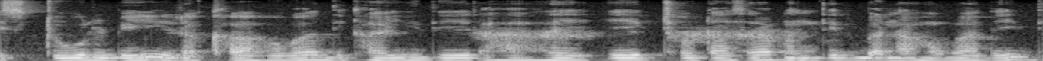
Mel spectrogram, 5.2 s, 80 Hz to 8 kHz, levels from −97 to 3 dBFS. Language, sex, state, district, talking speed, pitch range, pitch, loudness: Hindi, male, Uttar Pradesh, Lucknow, 195 wpm, 115-125 Hz, 120 Hz, -16 LUFS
